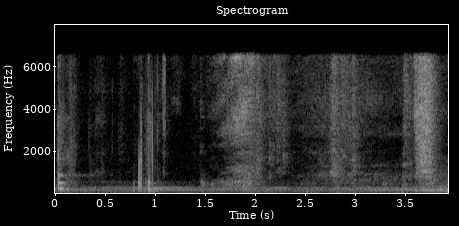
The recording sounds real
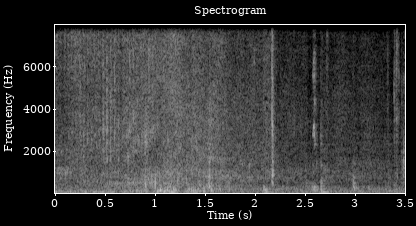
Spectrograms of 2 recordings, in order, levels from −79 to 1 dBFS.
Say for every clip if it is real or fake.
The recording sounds real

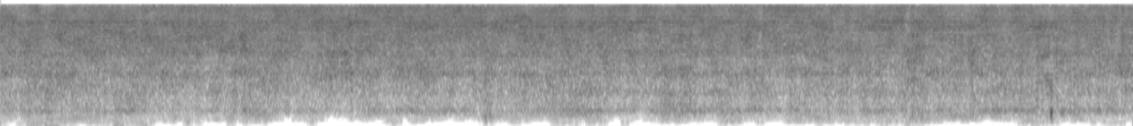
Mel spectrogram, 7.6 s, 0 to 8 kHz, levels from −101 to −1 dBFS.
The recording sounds fake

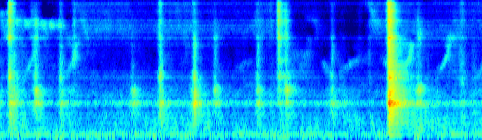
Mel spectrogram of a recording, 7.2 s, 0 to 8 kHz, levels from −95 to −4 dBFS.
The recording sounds fake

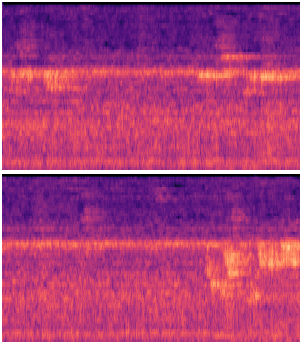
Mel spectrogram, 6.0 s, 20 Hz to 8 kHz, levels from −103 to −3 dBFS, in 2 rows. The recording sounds fake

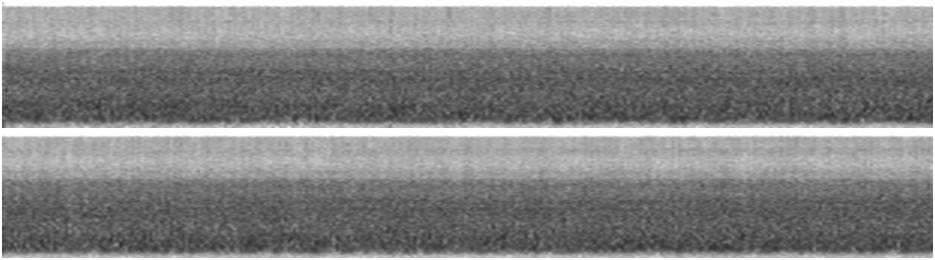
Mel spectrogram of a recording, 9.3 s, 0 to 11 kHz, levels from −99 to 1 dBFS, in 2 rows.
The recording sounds fake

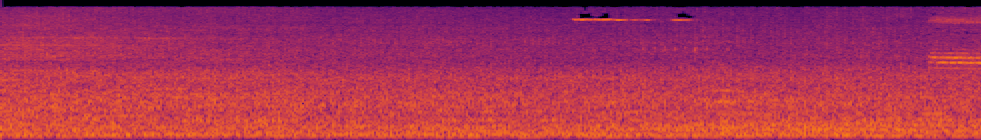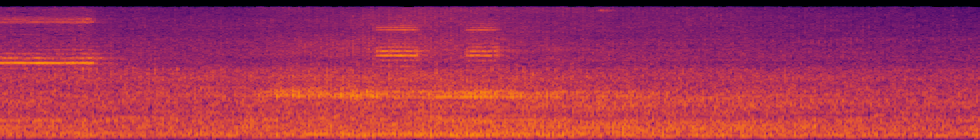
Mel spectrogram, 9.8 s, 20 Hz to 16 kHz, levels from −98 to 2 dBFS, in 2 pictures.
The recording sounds real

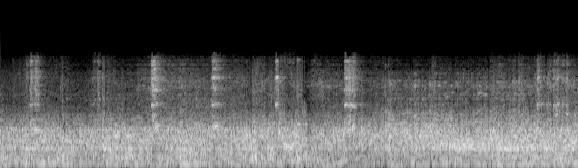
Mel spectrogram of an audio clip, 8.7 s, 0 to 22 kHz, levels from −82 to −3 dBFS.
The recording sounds fake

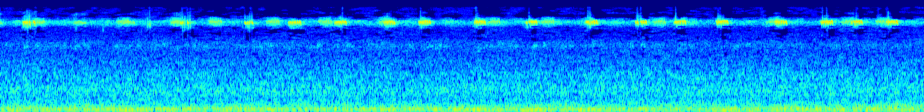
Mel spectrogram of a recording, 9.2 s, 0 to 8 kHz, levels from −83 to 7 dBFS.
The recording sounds fake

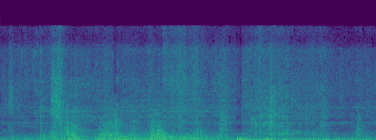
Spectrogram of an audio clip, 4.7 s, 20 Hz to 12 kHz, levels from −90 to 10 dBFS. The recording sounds real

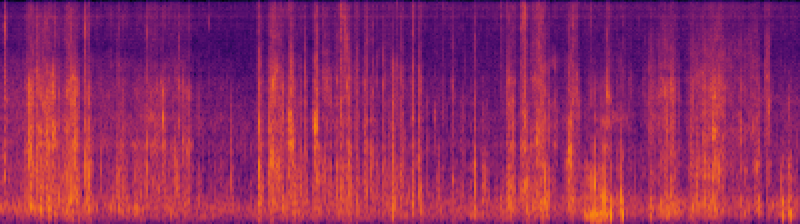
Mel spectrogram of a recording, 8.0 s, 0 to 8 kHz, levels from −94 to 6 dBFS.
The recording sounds fake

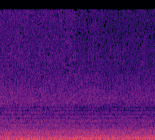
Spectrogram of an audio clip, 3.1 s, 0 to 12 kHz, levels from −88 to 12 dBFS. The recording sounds real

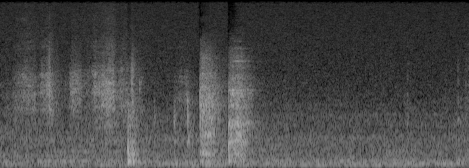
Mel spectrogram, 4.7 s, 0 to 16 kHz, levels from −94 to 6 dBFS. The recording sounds real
